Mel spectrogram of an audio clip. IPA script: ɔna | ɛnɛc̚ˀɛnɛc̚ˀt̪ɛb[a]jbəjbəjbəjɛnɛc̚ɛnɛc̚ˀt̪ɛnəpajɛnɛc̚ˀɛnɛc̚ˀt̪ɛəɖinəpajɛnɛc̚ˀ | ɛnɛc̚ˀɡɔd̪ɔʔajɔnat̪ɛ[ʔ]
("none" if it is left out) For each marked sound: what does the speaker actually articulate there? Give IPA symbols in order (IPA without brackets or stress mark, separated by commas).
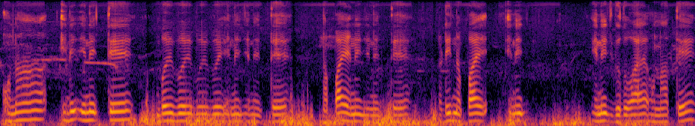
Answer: ə, none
